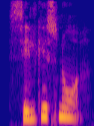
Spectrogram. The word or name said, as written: silkesnor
